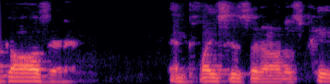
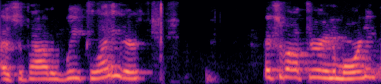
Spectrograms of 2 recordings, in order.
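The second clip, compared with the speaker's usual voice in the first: ordinary delivery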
